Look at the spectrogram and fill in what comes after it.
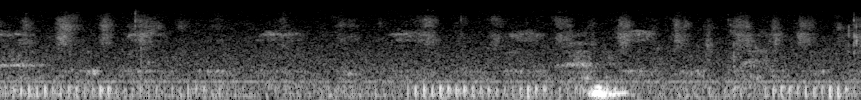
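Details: A pregnant female domestic cat purring during labour indoors: a faint, low rumbling purr in soft rhythmic pulses, with quiet human speech and a brief louder knock near the third second.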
